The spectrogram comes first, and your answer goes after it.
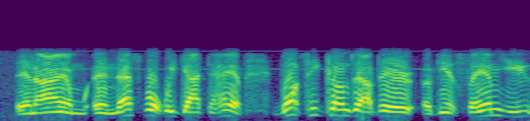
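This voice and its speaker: A man with a high voice talks at a medium speed, his pitch moving in a normal way. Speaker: caller, football fan. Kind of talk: call-in sports talk. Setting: phone call.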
